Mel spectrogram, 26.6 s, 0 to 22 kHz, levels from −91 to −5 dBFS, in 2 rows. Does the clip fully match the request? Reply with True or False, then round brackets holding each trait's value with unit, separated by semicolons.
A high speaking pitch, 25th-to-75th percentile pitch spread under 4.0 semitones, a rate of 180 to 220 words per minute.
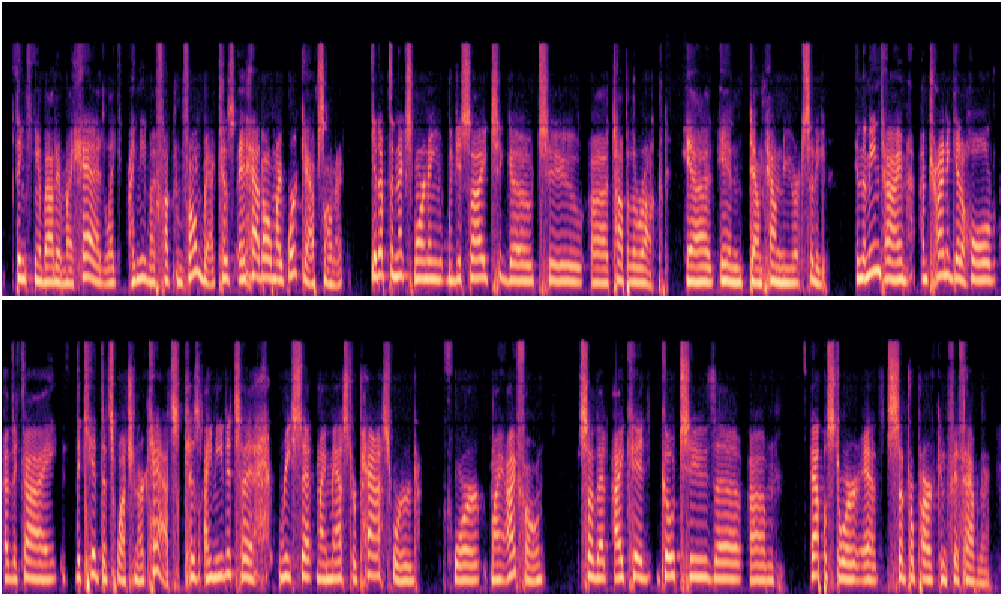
True (225 Hz; 3.3 semitones; 200 wpm)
